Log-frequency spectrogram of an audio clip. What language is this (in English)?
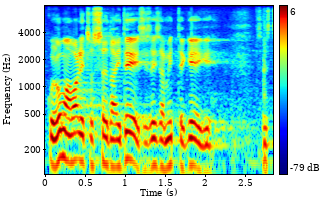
Estonian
